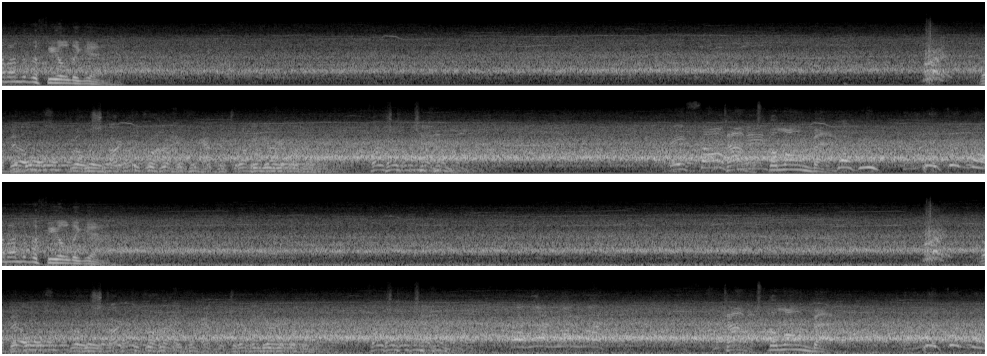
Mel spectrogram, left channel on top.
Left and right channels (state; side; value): noise; right; rumble, 17 dB below the sound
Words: onto the field again. The Bills will start the drive at the 20-yard line. First and 10. Thomas, the lone back.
